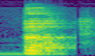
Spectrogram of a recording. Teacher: press the lips together just a little bit more firmly than you would in Spanish, really blocking the air and then letting it out in a kind of big explosion · Really blocking the air and then letting it out in a kind of big explosion. B. The difference is that here my voice is on.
